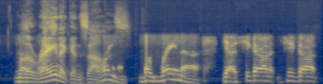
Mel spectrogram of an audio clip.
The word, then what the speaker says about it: Lena: do you say her first name Lena Gonzalez Lena yeah she got she got in trouble for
